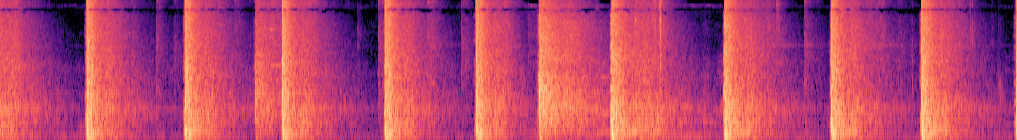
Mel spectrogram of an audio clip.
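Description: A shotgun fires a rapid string of ZALA IPSC Line shells, about eleven shots roughly a second apart. Each sharp bang trails off in a short echo.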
